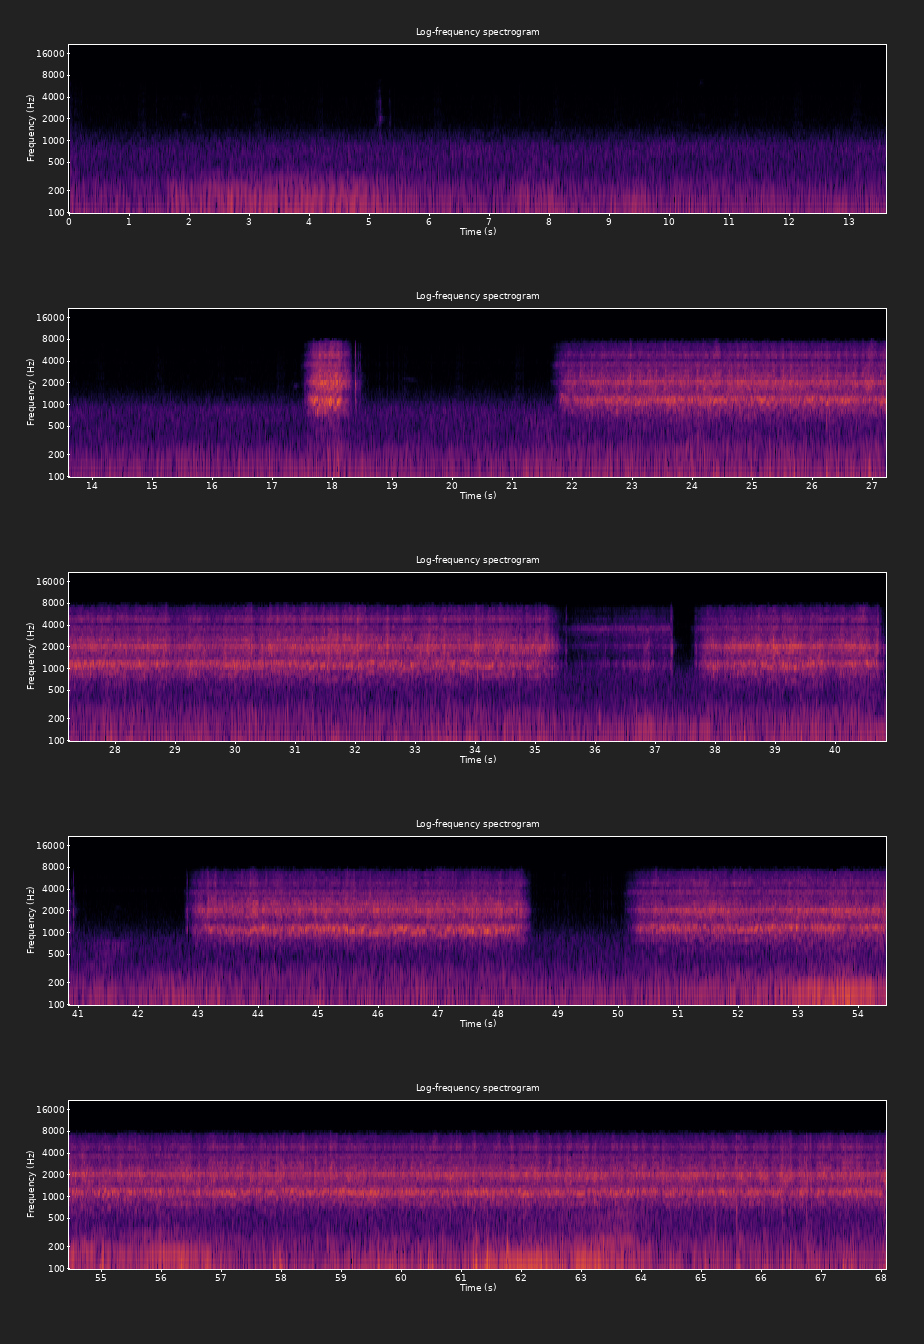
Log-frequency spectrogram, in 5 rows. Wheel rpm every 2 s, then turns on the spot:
0, 0, 0, 0, 0, 0, 0, 0, 20, 20, 10, 60, 70, 70, 60, 70, 70, 50, 10, 60, 30, 30, 70, 70, 20, 50, 70, 70, 70, 70, 70, 70, 70, 70.
36-38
